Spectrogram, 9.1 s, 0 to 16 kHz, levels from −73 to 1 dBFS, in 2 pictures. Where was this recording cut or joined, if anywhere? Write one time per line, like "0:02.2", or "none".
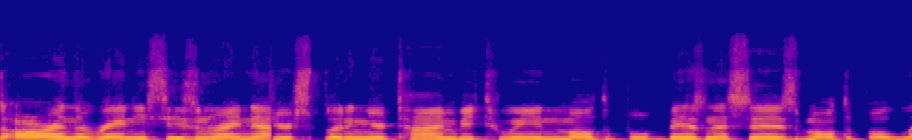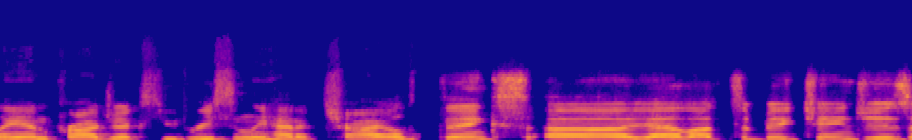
0:01.3
0:05.5
0:06.7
